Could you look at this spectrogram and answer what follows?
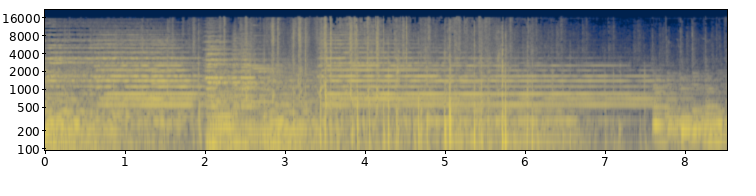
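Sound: horse hooves clip-clopping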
